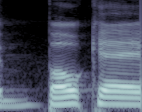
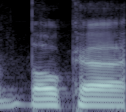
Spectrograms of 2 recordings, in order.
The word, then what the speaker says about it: bokeh: think it was f 1.4 and so my bouquet or bokeh however you want to pronounce it is going to be quite a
